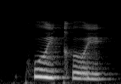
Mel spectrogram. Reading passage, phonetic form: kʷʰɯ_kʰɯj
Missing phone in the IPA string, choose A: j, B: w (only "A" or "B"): A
